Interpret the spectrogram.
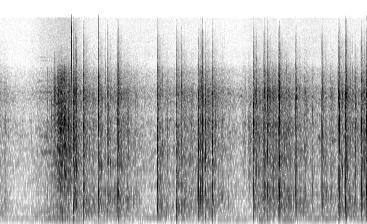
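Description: Fireworks display: aerial shells bursting overhead in an irregular run of sharp bangs, several a second.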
